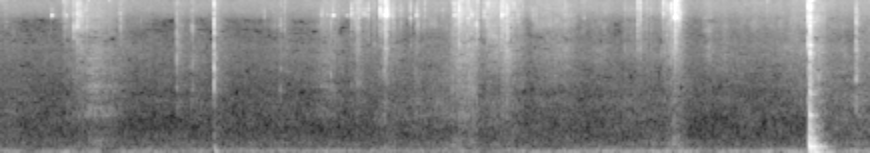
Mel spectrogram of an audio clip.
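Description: Faint clicks and light rattles of small metal parts: jewellery pliers, fine chain and jump rings being handled, with a handful of sharp ticks spread through.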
